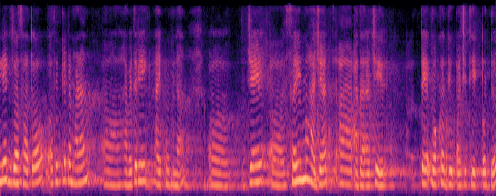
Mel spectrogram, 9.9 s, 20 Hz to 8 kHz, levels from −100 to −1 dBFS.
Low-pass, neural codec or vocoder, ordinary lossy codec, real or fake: 7.2 kHz; codec, 16 kHz, 4 kbps, FreqCodec, smaller model; AAC, 48 kbps; fake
